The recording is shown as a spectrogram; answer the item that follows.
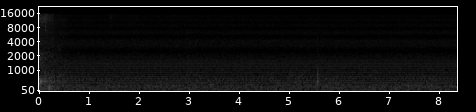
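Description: Near silence: a faint, steady electrical hum made of many evenly spaced tones, with one tiny tick about halfway through.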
